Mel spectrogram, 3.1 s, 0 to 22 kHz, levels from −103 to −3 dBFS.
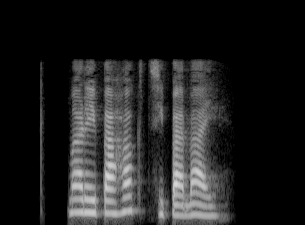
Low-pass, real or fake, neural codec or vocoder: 7.2 kHz; fake; codec, 24 kHz, 0.9 kbps, WavTokenizer, medium speech release version 1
